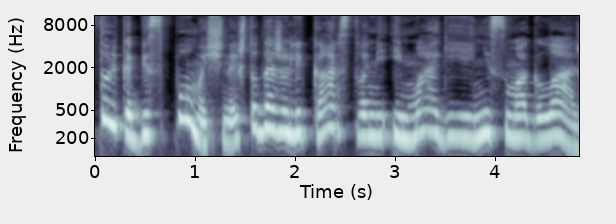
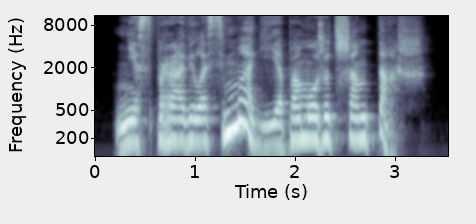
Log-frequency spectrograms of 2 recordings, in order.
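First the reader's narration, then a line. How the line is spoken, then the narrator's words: Growled. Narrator (Russian): прорычала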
